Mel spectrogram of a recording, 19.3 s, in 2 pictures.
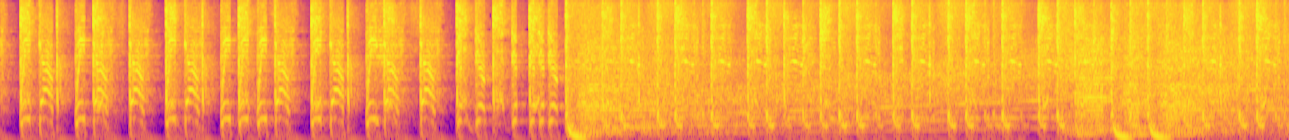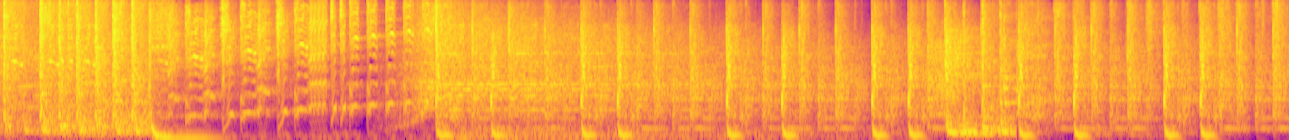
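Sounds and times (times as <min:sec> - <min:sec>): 
music: 0:00.2 - 0:11.6, 0:12.7 - 0:19.3.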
